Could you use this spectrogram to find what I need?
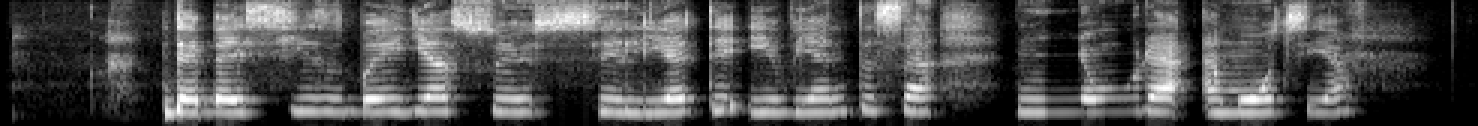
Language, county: Lithuanian, Kaunas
